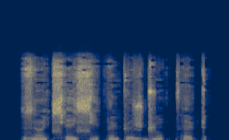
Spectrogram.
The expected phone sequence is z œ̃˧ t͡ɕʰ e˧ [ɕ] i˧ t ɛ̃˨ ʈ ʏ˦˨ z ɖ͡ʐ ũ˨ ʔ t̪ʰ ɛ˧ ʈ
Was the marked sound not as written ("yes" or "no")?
no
